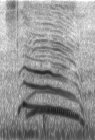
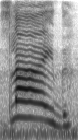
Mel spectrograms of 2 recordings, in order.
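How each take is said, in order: First: High cheering shout; excited cheer. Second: Said in the usual way. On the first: Real, not acted. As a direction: cheer her down the slide. Cheering kid down slide. (masayang sigaw)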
